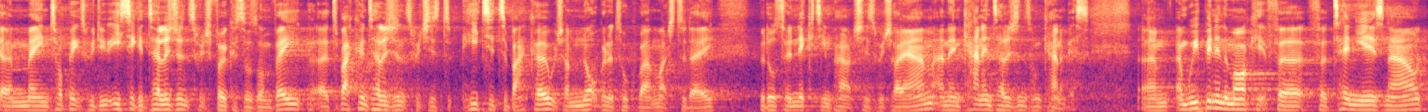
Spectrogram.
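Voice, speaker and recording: A British man gives a conference talk in a loose, conversational way, stopping and restarting his sentences. His lowish voice has a bright, forceful edge. The sound carries a long reverb from a large hall. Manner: conversational, with frequent fillers and restarts. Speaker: conference speaker. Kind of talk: conference presentation.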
